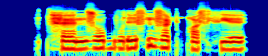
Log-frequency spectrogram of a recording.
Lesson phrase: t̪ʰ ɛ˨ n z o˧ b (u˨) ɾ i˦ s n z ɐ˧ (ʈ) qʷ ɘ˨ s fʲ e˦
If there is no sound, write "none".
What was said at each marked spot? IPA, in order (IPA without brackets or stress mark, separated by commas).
u˨, ʈ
